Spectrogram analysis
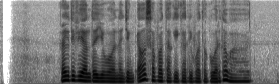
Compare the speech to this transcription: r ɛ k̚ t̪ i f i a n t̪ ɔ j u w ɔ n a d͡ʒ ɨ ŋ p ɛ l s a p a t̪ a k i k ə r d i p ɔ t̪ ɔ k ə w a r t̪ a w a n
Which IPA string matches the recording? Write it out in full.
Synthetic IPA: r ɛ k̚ t̪ i f i a n t̪ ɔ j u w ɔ n a d͡ʒ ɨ ŋ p ɛ l s a p a t̪ a k i k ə r d i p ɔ t̪ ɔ k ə w a r t̪ a w a n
